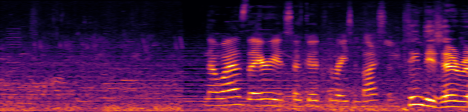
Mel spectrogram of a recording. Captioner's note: birds chirping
